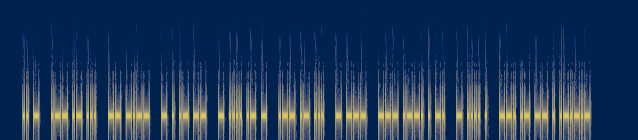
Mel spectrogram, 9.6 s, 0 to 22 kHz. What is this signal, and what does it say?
Morse code, heard as a keyed tone, about 44 wpm, 700 Hz. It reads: IT WAS MY TEAM THAT WAS TO OPEN THE GAME.
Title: Sentences from Top 1500 Words 45wpm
